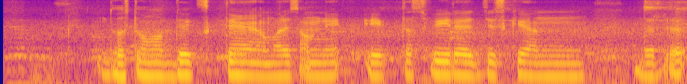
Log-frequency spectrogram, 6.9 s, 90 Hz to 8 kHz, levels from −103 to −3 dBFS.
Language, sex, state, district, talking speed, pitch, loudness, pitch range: Hindi, male, Rajasthan, Bikaner, 115 wpm, 145 Hz, -17 LUFS, 140-150 Hz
